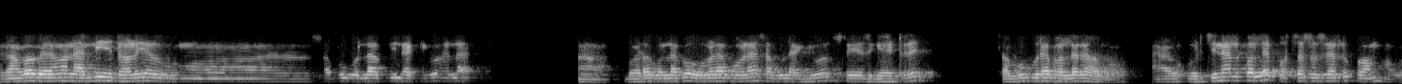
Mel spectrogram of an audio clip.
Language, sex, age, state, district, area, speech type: Odia, male, 30-45, Odisha, Khordha, rural, conversation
